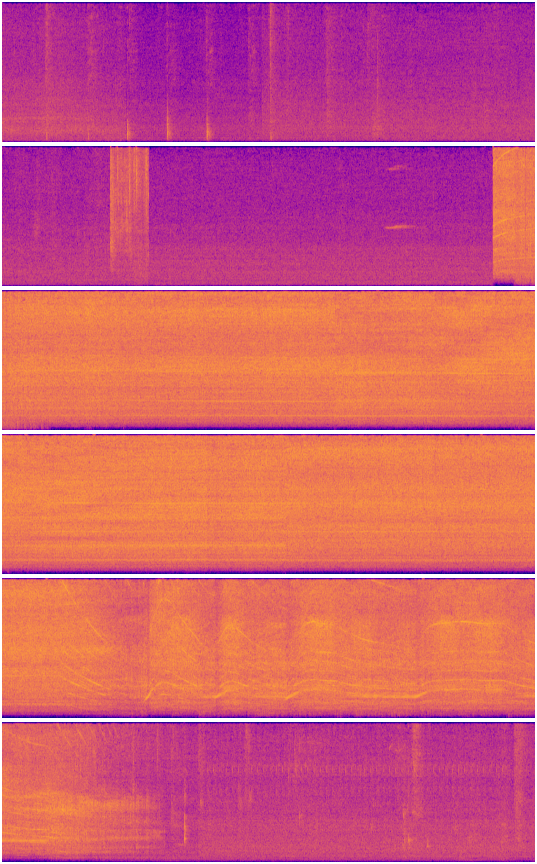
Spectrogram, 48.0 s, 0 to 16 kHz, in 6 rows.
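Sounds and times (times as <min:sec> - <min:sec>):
immersion blender motor whirring: 0:15.4 - 0:42.4.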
